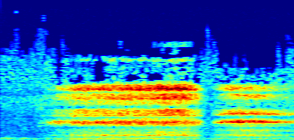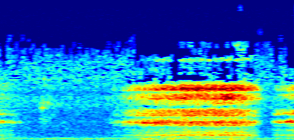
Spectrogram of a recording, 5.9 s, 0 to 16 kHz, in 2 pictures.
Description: 3 hours of a male snoring to help You sleep better at night.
